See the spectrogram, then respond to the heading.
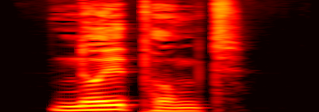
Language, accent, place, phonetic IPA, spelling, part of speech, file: German, Germany, Berlin, [ˈnʊlˌpʊŋkt], Nullpunkt, noun, De-Nullpunkt.ogg
- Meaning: zero point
